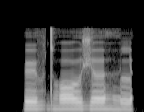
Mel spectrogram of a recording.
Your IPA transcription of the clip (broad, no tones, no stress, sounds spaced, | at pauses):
ø v dʱ ɔː ʊ̯ ʒ əː ɦ ə̤ l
